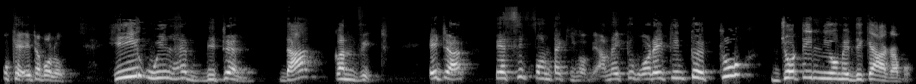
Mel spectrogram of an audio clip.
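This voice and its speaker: A woman with a Bangladeshi accent teaching a live online grammar class, explaining step by step, slowly dictating examples and checking that students follow. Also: high-pitched, expressive. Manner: instructive, repeatedly checking understanding, slowly dictating example sentences.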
